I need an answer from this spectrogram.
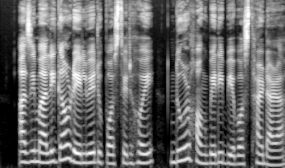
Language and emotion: Assamese, neutral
